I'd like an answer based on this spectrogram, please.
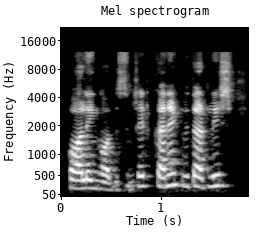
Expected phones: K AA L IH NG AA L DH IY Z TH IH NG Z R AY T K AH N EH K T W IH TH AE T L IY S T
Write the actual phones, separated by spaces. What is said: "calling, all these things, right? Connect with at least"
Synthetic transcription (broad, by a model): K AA L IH NG AA L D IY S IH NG R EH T K AH N EH K T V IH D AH T L IY S T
